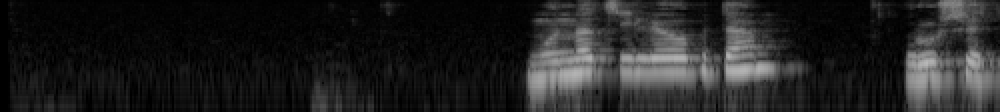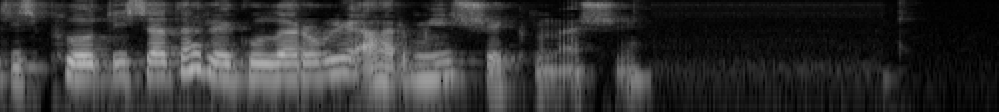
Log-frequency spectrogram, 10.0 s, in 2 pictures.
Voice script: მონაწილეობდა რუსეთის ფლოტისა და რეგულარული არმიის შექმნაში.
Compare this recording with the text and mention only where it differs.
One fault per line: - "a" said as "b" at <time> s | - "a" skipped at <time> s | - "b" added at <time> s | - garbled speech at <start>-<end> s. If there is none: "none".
none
